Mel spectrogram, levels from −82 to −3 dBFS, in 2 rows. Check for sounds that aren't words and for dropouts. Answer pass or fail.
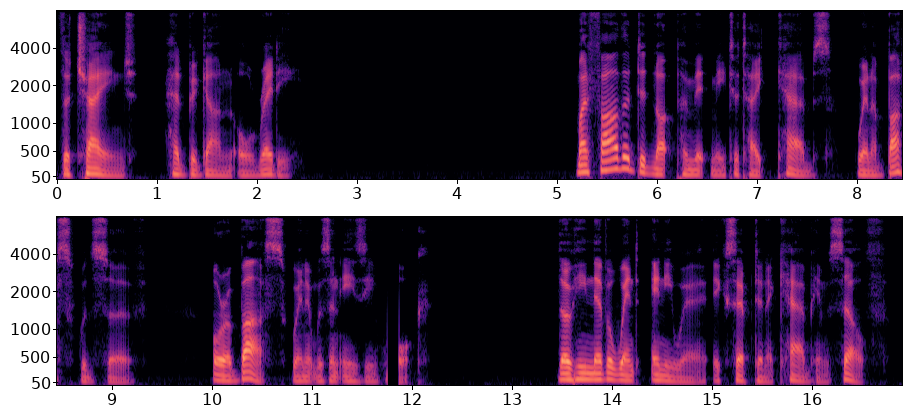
fail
